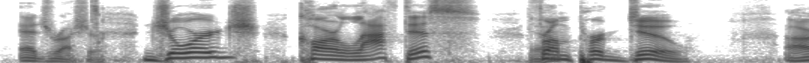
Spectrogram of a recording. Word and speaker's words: Karlaftis: Yeah, number 4 edge rusher, George Karlaftis from Purdue.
